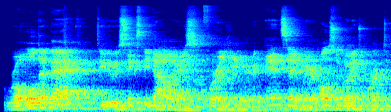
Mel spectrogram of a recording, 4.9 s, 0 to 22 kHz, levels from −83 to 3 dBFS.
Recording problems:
off-mic speech; far
room echo; noticeable; dies away in 1.7 s

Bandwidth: 18 kHz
